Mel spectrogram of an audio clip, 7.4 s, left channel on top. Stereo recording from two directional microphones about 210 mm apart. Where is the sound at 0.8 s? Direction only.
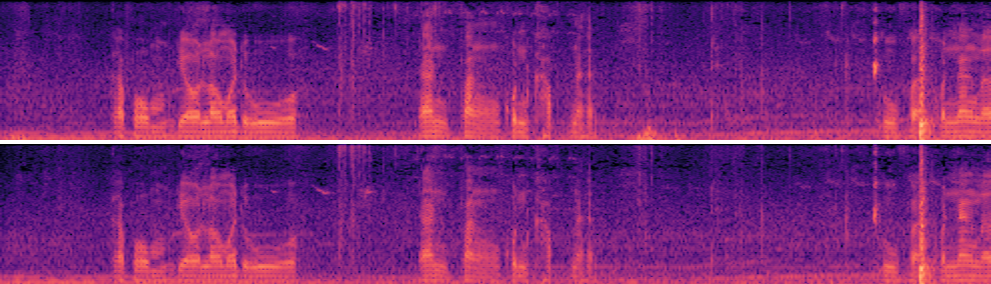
10° left (ahead or behind); by 4.4 s 30° left (ahead or behind).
